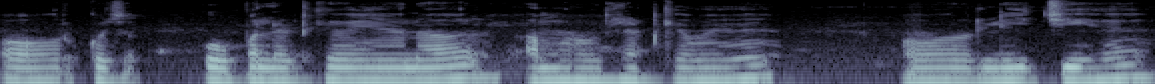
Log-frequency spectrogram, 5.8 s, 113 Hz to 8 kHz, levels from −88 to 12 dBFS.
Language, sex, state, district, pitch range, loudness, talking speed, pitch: Hindi, male, Uttar Pradesh, Jalaun, 130-135 Hz, -24 LUFS, 145 wpm, 130 Hz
